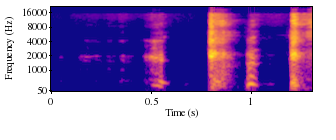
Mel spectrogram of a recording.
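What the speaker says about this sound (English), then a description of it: "my eyes are watering because I cough so hard" Several harsh coughs in quick succession, close and loud, four short bursts with brief pauses between them.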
